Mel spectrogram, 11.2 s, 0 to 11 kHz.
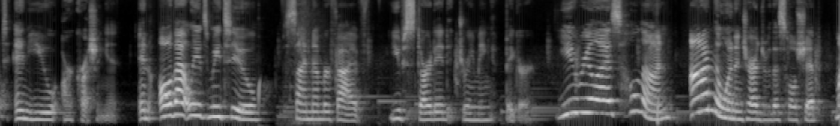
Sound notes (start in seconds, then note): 3.4 text bubble popping; 3.7 smooth music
